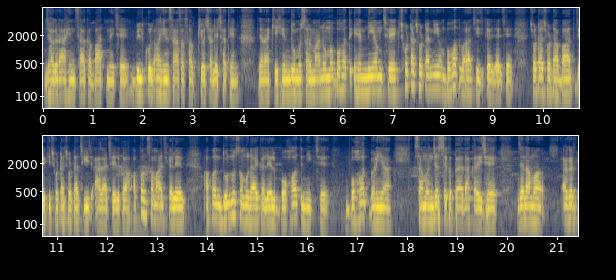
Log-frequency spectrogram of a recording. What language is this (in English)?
Maithili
